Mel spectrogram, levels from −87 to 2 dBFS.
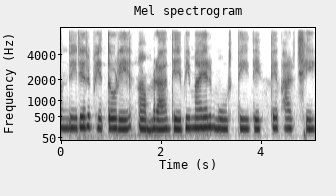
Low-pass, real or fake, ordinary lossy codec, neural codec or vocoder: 7.2 kHz; fake; none; codec, 16 kHz in and 24 kHz out, 1.1 kbps, FireRedTTS-2 codec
